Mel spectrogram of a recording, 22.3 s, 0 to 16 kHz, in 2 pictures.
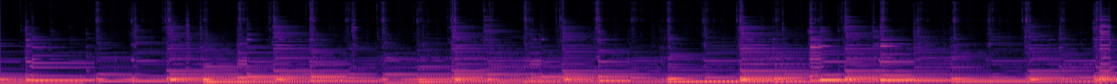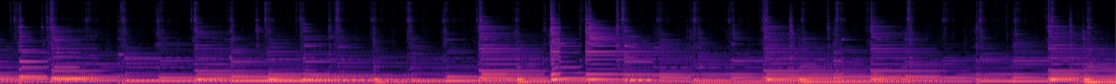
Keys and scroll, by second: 1.5 Return.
